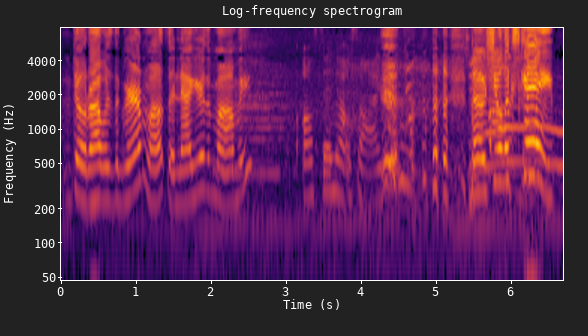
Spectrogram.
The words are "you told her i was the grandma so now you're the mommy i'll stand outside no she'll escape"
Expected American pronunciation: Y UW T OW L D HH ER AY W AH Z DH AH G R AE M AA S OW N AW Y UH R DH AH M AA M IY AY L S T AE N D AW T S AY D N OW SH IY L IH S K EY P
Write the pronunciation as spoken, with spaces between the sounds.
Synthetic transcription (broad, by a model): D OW D AY W AH Z DH AH G R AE M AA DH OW N AW Y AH R DH AH M AA M IY AY L S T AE N D AW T S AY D N OW SH IY L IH S K EY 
